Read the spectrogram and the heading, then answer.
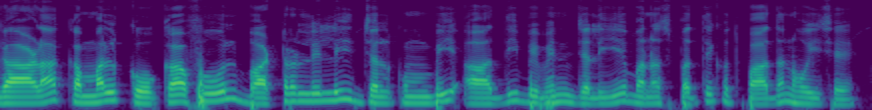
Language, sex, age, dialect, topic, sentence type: Maithili, male, 31-35, Eastern / Thethi, agriculture, statement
